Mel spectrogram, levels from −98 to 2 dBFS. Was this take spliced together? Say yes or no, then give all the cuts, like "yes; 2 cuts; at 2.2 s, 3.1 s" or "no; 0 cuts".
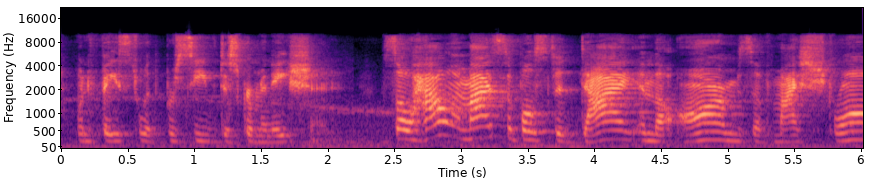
yes; 1 cut; at 3.0 s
